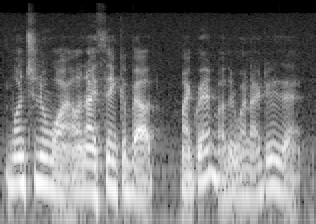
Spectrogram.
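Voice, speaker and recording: A woman in her nineties, a retired nurse, giving halting, thoughtful interview answers. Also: on the low side, creaky, a little mellow. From New Jersey. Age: 90s. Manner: halting, searching for words.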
